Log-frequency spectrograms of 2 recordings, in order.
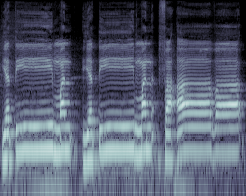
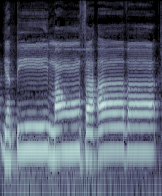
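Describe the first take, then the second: First: यतीमन slowly with a sharp final n; wrong clear-n reading. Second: यतीमौ very slow with the noon hidden nasally; slow hidden-noon reading; slow nasal ikhfa. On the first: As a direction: end यतीमन on a plain n. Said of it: "ऐसे नहीं पढ़ा जाएगा". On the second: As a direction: stretch यतीमौ फआवा through the nose. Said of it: "अब पढ़ा जाएगा". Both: Shown as a demonstration.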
